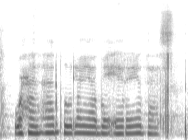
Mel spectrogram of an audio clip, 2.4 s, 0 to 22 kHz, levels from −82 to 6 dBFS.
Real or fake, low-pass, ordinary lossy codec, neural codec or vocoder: fake; none; none; codec, 44.1 kHz, 2.6 kbps, SNAC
